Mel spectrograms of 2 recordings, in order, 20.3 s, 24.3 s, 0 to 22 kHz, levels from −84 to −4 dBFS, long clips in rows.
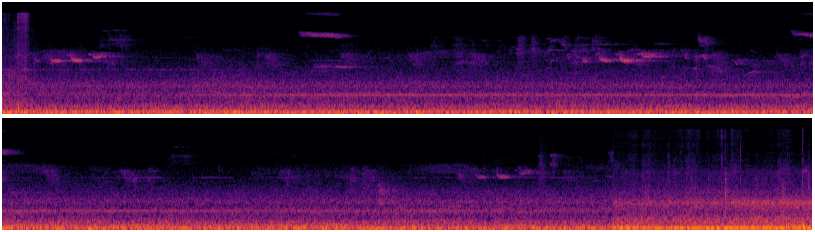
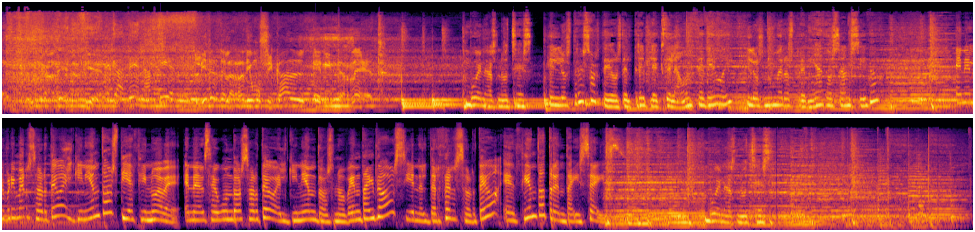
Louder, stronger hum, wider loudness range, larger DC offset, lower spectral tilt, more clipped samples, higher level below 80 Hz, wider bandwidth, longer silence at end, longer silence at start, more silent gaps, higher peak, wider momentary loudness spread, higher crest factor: second, -39 LUFS vs -14 LUFS; neither; about the same, 4 LU vs 2 LU; neither; first, -6 dB/octave vs -3 dB/octave; neither; first, -36 dBFS vs -52 dBFS; second, 15.5 kHz vs 19 kHz; about the same, 0 s vs 0.05 s; about the same, 0 s vs 0 s; neither; second, -16 dBFS vs 0 dBFS; about the same, 7 LU vs 5 LU; about the same, 18 dB vs 16 dB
